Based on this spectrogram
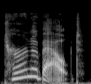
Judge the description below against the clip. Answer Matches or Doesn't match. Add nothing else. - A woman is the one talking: Matches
